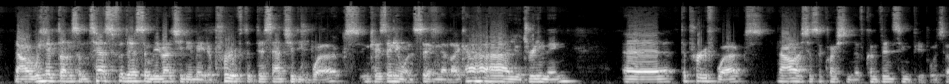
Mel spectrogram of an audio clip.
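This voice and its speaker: A man's medium-pitched voice at a very fast pace, with ordinary pitch variation and hardly any pauses. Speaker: security conference speaker. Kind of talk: technical talk.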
